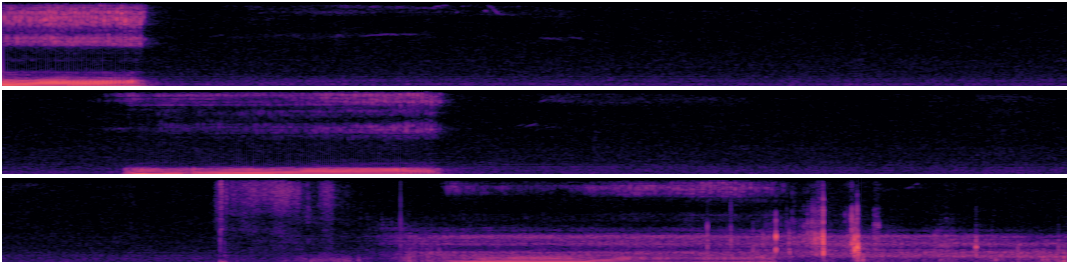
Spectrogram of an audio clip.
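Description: A Boston Terrier snores in rough, rattling bursts separated by long quiet pauses.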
